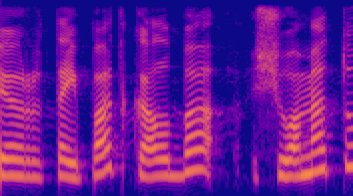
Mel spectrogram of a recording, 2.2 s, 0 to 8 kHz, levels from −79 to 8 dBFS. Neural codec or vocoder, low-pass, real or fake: none; 7.2 kHz; real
